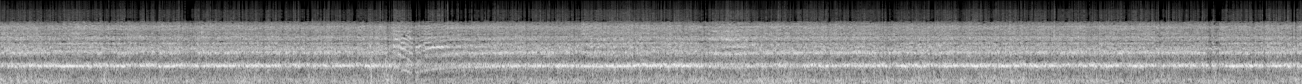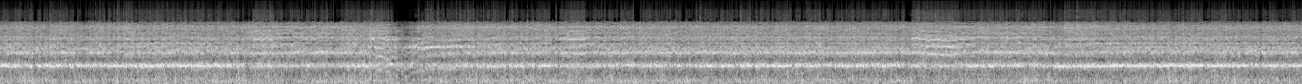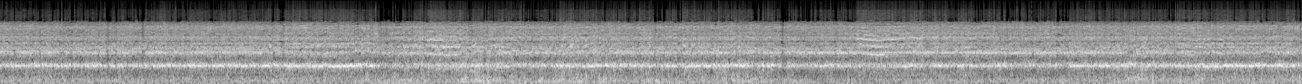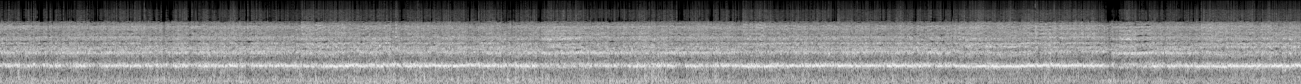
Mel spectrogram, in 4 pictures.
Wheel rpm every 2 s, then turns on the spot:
230, 230, 210, 220, 230, 240, 230, 230, 180, 230, 230, 230, 230, 230, 220, 220, 230, 230, 230, 230, 230, 230, 230, 230, 230, 220.
none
